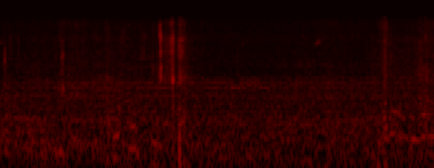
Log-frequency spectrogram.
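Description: Faint buzzing of honeybees, with a few soft clicks about one and a half seconds in.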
